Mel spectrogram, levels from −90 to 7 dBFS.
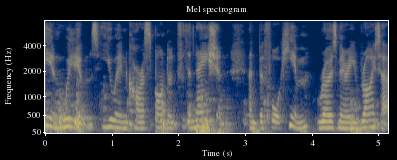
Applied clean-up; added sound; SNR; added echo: classical method log-MMSE.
